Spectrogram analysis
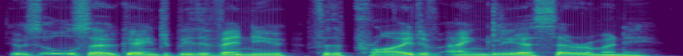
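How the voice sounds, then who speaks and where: Male audiobook narrator, slightly high-set voice, dark and relaxed tone, scripted storytelling. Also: fast, no echo, studio quality.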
